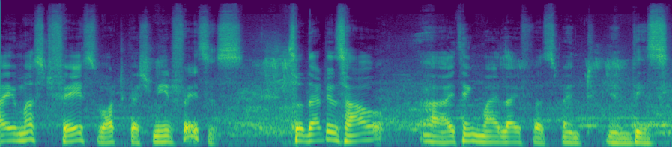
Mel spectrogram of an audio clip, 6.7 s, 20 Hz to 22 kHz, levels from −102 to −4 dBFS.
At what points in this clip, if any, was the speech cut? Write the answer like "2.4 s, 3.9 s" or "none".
none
